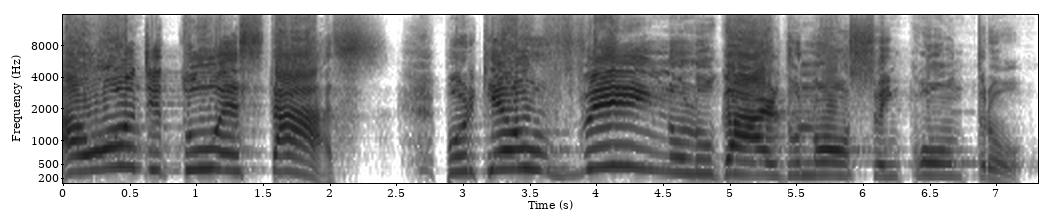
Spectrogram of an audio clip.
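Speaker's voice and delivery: loud, high, slow, pleading crying call.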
